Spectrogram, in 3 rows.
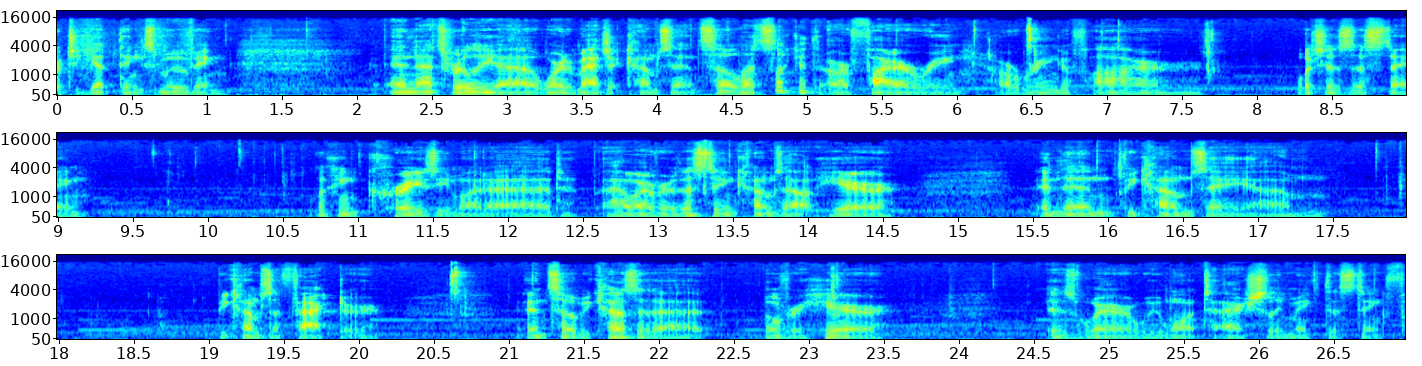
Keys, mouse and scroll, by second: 1.1-2.8 middle drag, 2.8-3.2 scroll up 1, 3.8-4.2 scroll down 1, 4.2-6.9 middle drag, 6.9 ctrl+shift+click, 9.9 middle click, 10.4-11.1 scroll up 1, 11.1 click, 13.4 click, 15.8 ctrl+click, 16.3-21.1 middle drag, 21.1 ctrl+shift+click, 23.7 scroll up 1, 24.2-26.8 middle drag.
